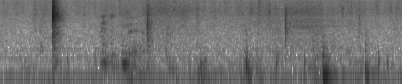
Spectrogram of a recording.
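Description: Knocks and thuds sound on a wooden stage floor.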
